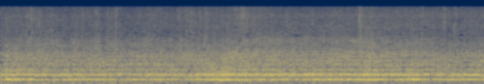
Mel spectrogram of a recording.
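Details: A fly drones without pause, its low buzzing hum and brighter overtone wobbling gently in pitch, loudness swelling a little near the middle before settling again.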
